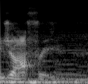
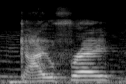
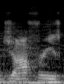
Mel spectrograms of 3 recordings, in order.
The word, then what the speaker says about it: Giuffre: music rather unheralded and we're talking about jimmy joffrey uh this looks like guy who fray but it's pronounced joffrey from what i can tell a good italian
